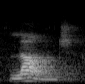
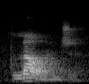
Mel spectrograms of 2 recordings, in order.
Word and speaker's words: lounge: Otra palabra un poco más formal para living room es lounge. Lounge. ¿Sí? Lounge se pronunciaría así. Lounge, con DH, ¿sí?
